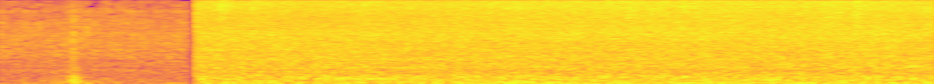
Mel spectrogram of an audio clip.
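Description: Floodwater rushes and roars loudly.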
